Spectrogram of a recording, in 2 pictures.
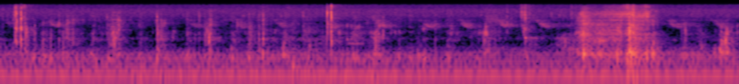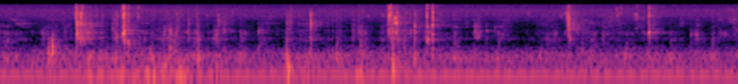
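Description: Close-miked chewing and wet mouth clicks from eating soft wheat fufu dipped in slimy okra soup with the fingers, with a louder run of mouth noise about six seconds in. A steady low hum sits underneath.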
